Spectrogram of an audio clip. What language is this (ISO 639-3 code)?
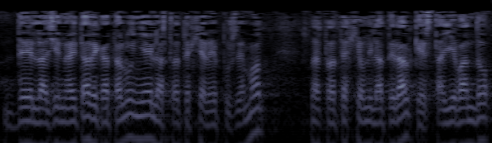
spa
